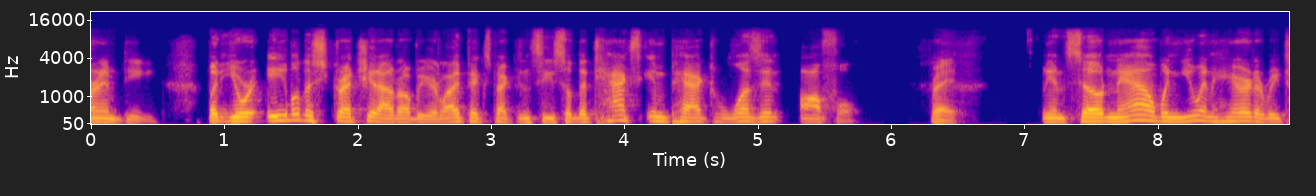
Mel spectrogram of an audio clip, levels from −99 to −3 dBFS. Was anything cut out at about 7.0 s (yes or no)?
yes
